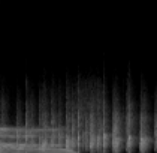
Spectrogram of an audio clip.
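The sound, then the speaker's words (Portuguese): A drawn-out vocal cheer gives way to a quick, steady run of about nine sharp hand claps, fairly loud, lasting around a second. “Aê, palmas!”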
